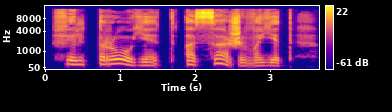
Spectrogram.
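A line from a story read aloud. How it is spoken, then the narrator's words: Muttering. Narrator (Russian): бормотал доктор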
